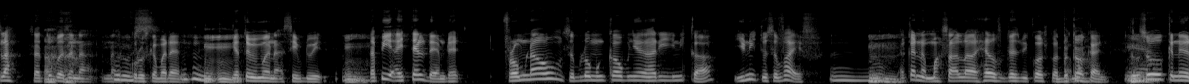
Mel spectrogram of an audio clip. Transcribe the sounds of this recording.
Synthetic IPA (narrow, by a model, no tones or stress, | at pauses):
lahsat̪ubəas̬anaʔnaʔkuɾʊskanbadanɡat̪umẽmãŋnaʔsefduɪt̪̚ːapiajt̪ɛldɛ̃mdɛt̚ | fɾɔmnãwsəbəlʊməŋkawpuɲãhaɾinĩka | junid̚t̪usəvajv̥ | akanːaʔmahsaalaɦɛlfd͡ʒasbikɔskat̪aakansokənã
